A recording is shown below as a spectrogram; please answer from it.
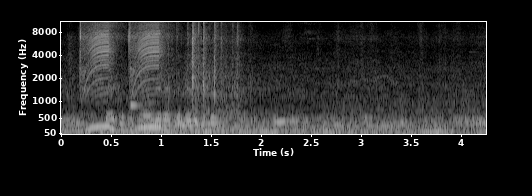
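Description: Pigeons on a rooftop loft coo twice in quick succession at the start, then the calls fade into a steady murmur of background noise with faint distant sounds.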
